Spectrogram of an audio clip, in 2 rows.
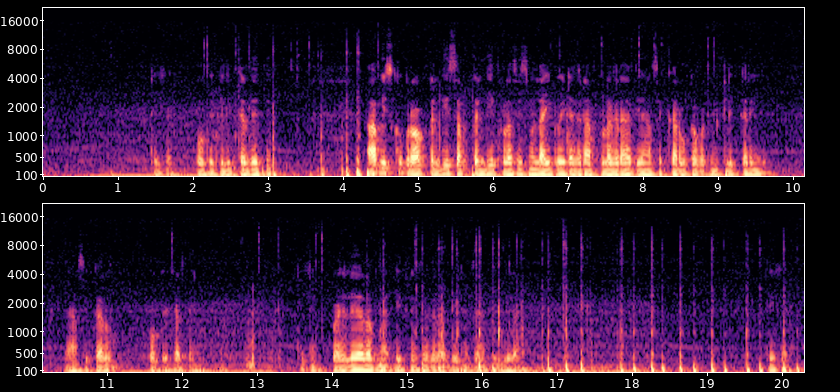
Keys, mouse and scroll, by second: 3.1 space, 3.3 right click, 3.6 click, 4.1 v, 6.8-12.8 drag, 15.2 ctrl+alt+z, 16.0 ctrl+z, 17.1 ctrl+alt+z, 17.9 ctrl+z.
